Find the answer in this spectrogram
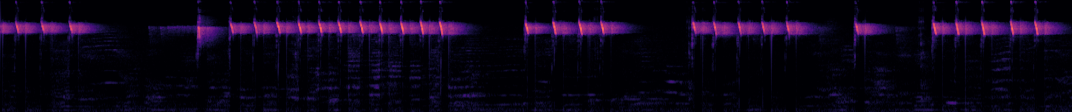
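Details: Crimson sunbird with a red tail, bald yet singing vigorously: long rapid runs of sharp, very high thin notes in bursts of several seconds, separated by brief pauses, over a quiet low hum.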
